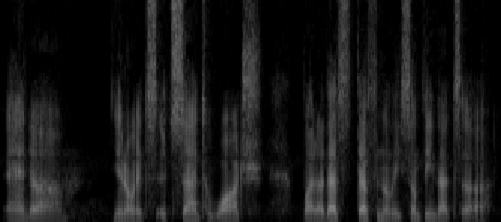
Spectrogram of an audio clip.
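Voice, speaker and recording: A man's voice: deep voice, flat delivery, moderate pace, gravelly, smooth, no echo. A man hosting a livestream, rambling through a narration of what he is doing in hesitant, wordy and slightly formal phrasing. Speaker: livestream host. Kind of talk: rambling vlog narration while sorting paperwork.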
